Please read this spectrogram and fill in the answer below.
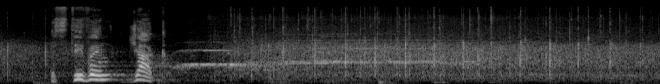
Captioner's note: audience applauding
